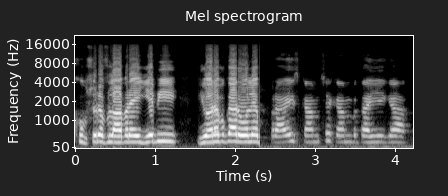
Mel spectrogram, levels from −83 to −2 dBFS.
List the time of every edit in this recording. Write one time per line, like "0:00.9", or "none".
0:02.3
